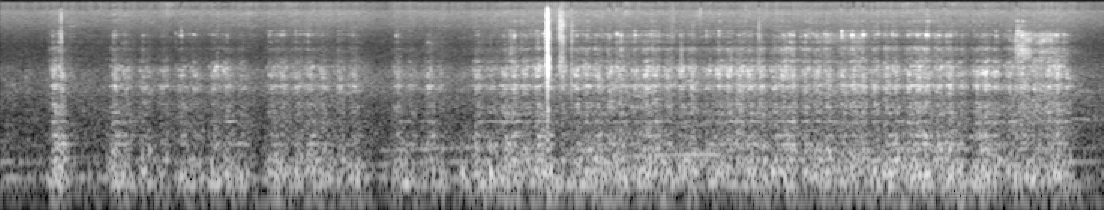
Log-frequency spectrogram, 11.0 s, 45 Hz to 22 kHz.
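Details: Rear wheel bearing on a 2005 Nissan Altima, badly worn: deep, constant rumbling growl while driving.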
